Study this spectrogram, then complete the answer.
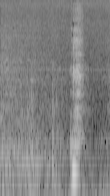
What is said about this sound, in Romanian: Și trenurile care se aud? Trenurile pe care le-ați salvat.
